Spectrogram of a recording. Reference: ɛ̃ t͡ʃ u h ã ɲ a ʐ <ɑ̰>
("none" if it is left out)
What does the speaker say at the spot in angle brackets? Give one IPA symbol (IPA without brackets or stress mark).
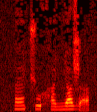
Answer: a̰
